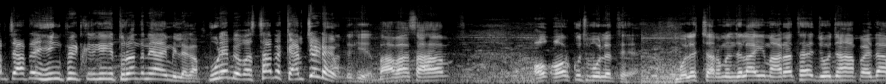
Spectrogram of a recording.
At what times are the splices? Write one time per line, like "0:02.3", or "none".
0:03.6
0:06.4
